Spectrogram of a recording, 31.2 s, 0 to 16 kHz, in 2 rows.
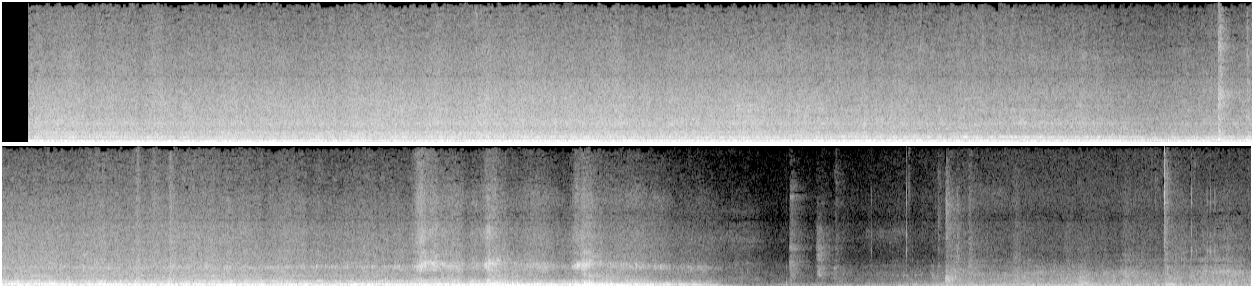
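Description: A 460 cubic-inch Ford big-block V8 with headers and two-chamber Flowmaster mufflers, idling steadily. Near the end it is blipped a few times, then switched off.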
